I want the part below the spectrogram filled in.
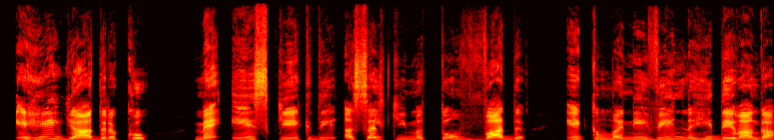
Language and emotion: Punjabi, angry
